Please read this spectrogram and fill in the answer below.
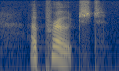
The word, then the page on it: approached: American English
